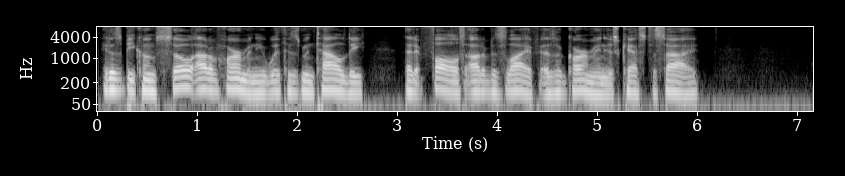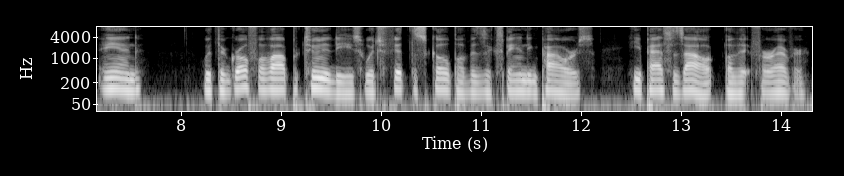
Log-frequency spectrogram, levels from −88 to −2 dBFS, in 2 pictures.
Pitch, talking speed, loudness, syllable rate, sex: 115 Hz, 180 wpm, -20 LUFS, 5.4 syllables/s, male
